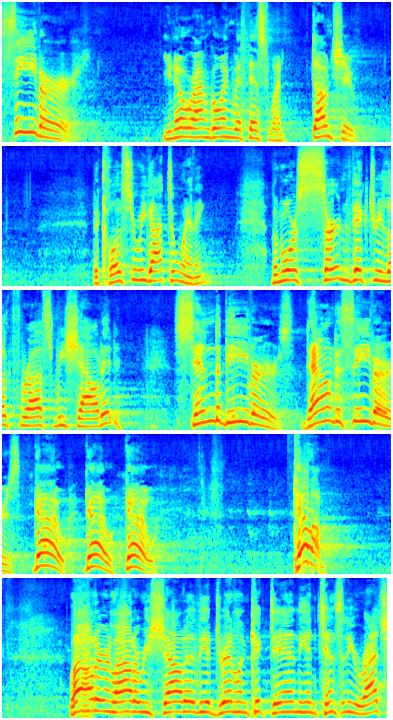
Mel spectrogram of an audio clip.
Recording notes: At Redeemer Presbyterian Church in Charleston, SC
